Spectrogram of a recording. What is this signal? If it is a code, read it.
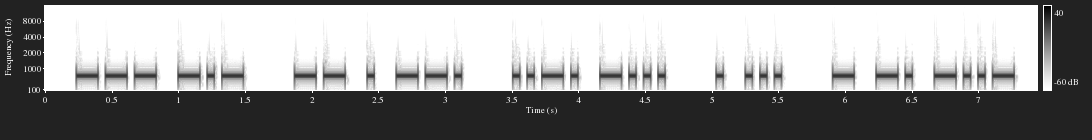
Morse code, heard as a keyed tone, about 22 wpm, 700 Hz. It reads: OK MEG FB ES TNX
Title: Practice QSO - Exchange 2 - Info - 22wpm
